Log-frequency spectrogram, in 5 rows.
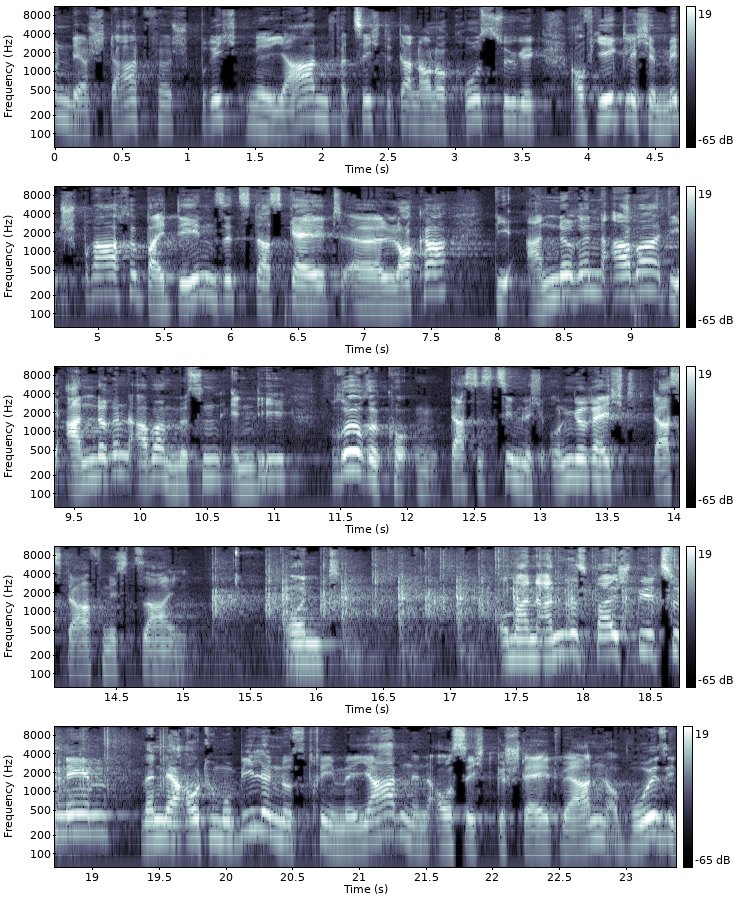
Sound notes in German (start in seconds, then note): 15.1 Beifall DIE LINKE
